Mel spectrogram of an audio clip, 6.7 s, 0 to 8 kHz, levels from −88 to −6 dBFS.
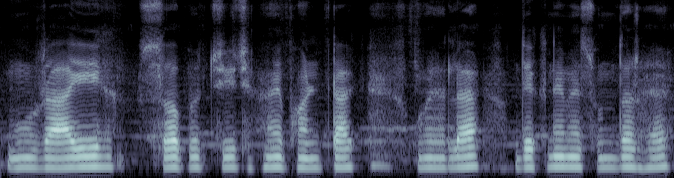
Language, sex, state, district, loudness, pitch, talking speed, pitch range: Hindi, male, Chhattisgarh, Balrampur, -30 LUFS, 120 Hz, 90 wpm, 115-125 Hz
